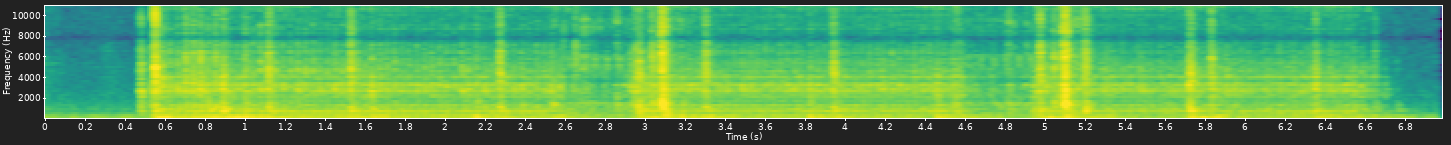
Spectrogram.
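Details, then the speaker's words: Sony TC-KE300 cassette deck (1996 model, this unit made December 1998), after repair of a Sony motor-spindle fault: light motor whir with several sharp clunks as the transport shifts modes; loud and clunky but normal for this mechanism. "Sony cassette decks, they're certainly the loudest mechanisms. I mean, if you've ever heard one, or if you haven't, well, you'll hear it in a moment. Yes, they're the loudest, clunkiest mechanisms,"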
